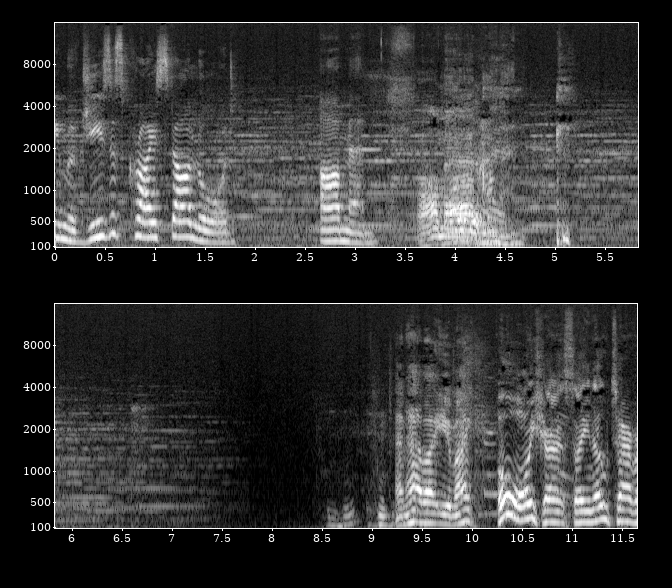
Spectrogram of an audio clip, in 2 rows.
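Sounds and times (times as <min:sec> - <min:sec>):
speech: 0:00.0 - 0:02.0, 0:02.6 - 0:05.2, 0:09.0 - 0:11.6
single church bell striking: 0:00.0 - 0:07.6.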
